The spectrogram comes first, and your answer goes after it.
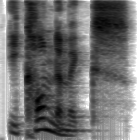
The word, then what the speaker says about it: economics: Economics. Economics. It should be economics. Economics. Not economics, right?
